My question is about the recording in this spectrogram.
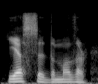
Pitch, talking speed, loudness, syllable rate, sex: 115 Hz, 245 wpm, -19 LUFS, 6.1 syllables/s, male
